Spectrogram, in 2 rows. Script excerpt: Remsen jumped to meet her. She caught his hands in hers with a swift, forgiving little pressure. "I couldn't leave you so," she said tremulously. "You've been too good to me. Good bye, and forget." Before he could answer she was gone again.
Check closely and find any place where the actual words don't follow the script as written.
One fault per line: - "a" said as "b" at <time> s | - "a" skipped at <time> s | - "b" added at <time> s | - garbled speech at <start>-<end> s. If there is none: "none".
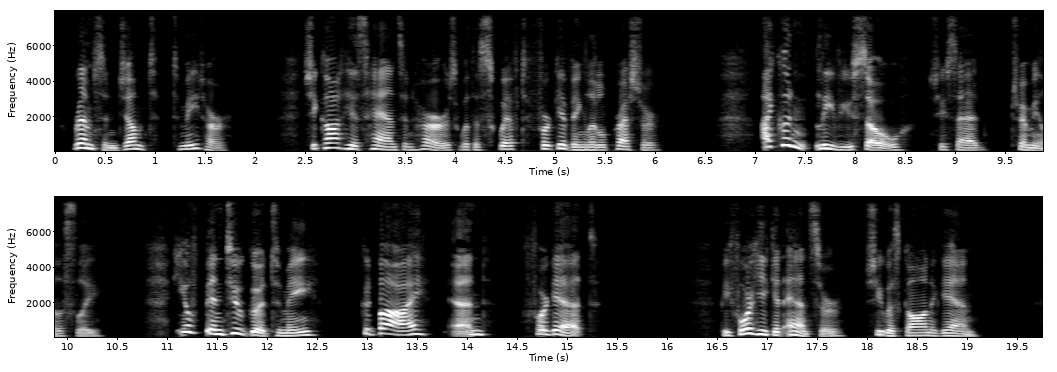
none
